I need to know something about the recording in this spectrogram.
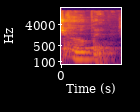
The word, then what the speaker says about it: Ɂúpǝnkst: And I also want to recognize that we have, tonight we had, in the Salish language, tribal council is pronounced Cha'upan. And Cha'upan simply means the 10.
